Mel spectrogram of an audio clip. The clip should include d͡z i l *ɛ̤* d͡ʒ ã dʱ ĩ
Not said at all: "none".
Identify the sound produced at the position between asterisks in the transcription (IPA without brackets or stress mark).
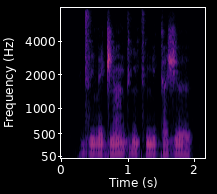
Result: ɛ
